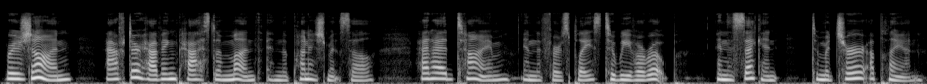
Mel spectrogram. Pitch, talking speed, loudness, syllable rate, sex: 225 Hz, 180 wpm, -17 LUFS, 5.1 syllables/s, female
